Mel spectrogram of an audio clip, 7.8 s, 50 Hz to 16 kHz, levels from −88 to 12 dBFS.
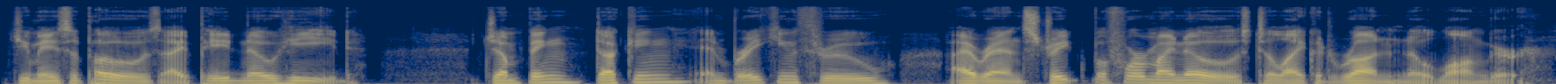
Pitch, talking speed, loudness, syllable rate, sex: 105 Hz, 195 wpm, -19 LUFS, 4.9 syllables/s, male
